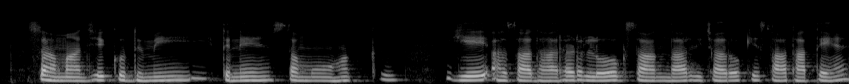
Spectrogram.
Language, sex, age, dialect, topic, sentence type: Hindi, female, 18-24, Awadhi Bundeli, banking, statement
